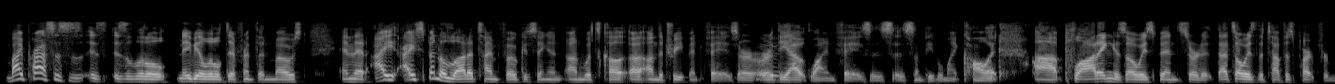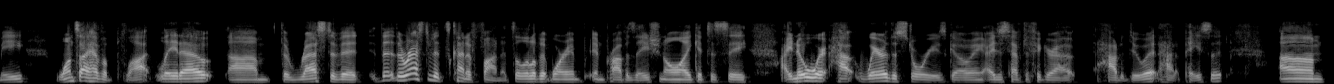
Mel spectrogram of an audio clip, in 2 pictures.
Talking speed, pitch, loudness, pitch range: 255 wpm, 120 Hz, -28 LUFS, 110-135 Hz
